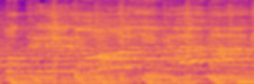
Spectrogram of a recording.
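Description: Son huasteco from a trío huasteco: violin, huapanguera and jarana huasteca playing a strummed rhythm, with a woman's voice singing a high line that slides upward, in the falsetto style of the huapango.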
